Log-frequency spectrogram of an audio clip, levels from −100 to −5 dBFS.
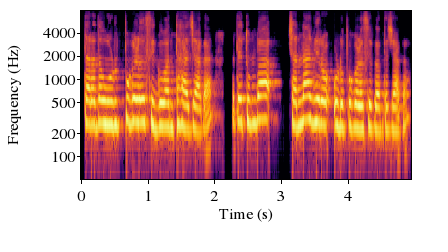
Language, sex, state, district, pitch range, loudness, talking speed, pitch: Kannada, female, Karnataka, Gulbarga, 240-290 Hz, -13 LUFS, 120 wpm, 260 Hz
